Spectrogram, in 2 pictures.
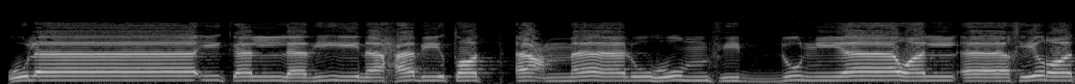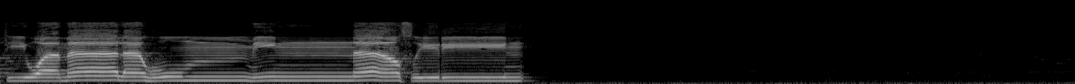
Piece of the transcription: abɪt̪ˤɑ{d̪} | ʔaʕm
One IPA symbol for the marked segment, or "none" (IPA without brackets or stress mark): t̪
